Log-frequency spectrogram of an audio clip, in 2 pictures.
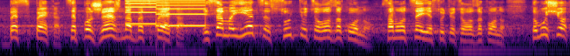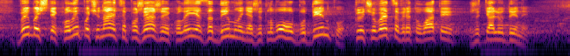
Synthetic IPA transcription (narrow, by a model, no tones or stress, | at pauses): bespɛkɐt̪sɛpɔʒɛʒnɐbespɛkɐisɑmɛjɛt̪sɛsutʲːʊt͡sʲɔɦɔzɐkɔnʊ̰sɑmɛɔt̪sɛjɛsutʲːʊt͡sʲɔɦɔzɐkɔnʊ̰ | t̪ɔmuʃt͡ʃɔ | ʋɪbɐt͡ʃt̪ɛkɔlˠɪpɔt͡ʃɪnɑjet͡sʲːɐpɔʒɛʒɐjikɔlˠɪjɛzɐd̪ɪmlˠenʲːɐʒɪt̪lˠɔʋɔɦɔbʊd̪ɪnkʊ̰klʲut͡ʃɔʋɛt̪sɛʋɾʲɐt̪ʊʋɑt̪ɪ | ʒɪtʲːalʲʊd̪ɪnɪ̰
